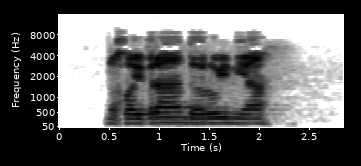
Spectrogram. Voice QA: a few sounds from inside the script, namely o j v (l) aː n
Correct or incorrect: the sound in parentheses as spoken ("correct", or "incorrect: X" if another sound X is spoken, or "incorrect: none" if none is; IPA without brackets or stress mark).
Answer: incorrect: ɾ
